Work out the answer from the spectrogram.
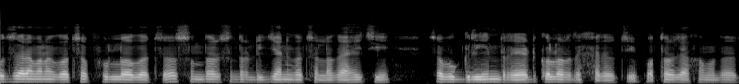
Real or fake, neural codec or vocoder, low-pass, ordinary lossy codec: real; none; 7.2 kHz; none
